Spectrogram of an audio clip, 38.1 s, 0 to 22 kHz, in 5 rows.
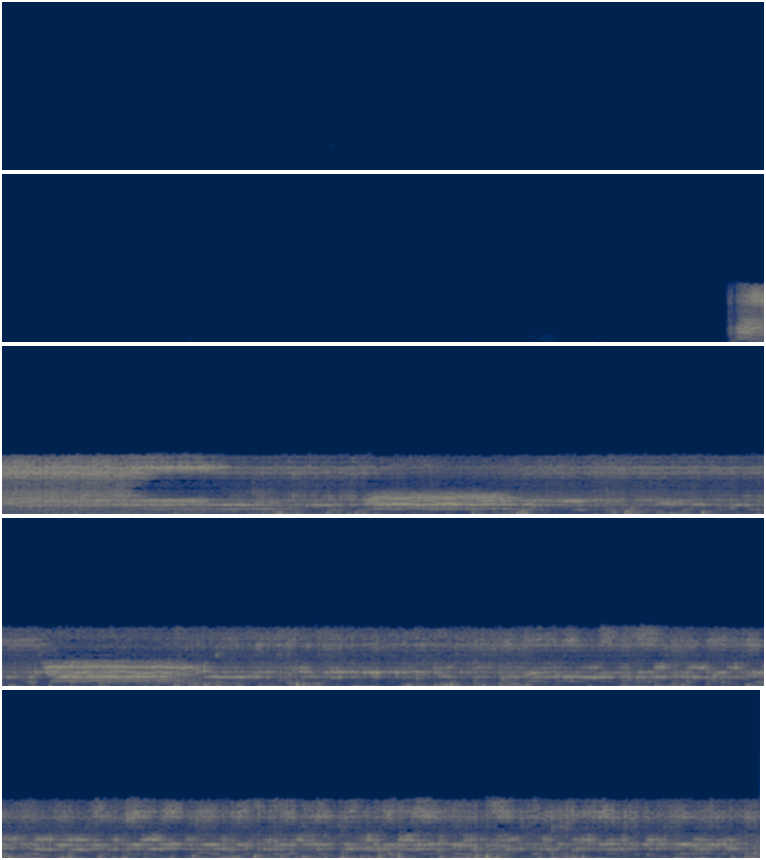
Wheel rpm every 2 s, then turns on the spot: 0, 0, 0, 0, 0, 0, 0, 40, 160, 160, 160, 160, 160, 160, 160, 160, 170, 160, 160.
none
